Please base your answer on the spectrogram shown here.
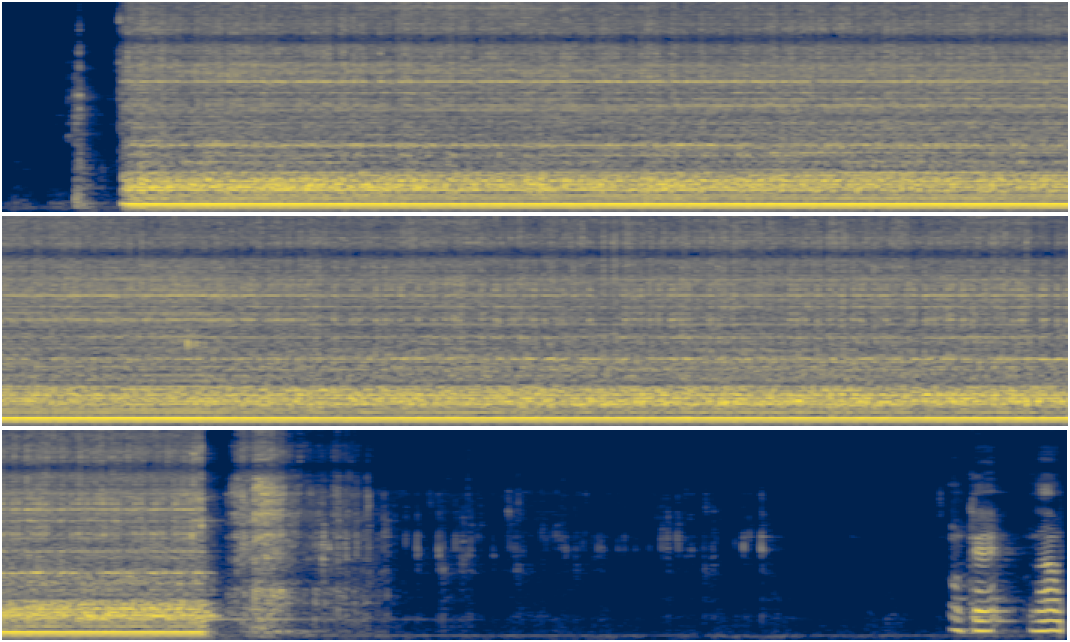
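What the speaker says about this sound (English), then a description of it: "So now let's try to brew the espresso." An espresso machine brews a shot for about fifteen seconds as a loud, steady pump hum with a strong low drone, then cuts off sharply, leaving faint clatter and near-silence.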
